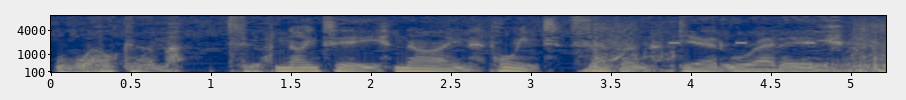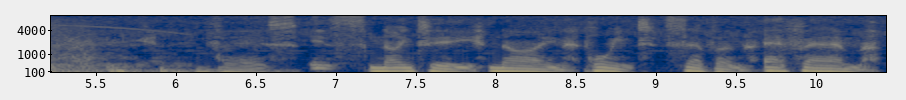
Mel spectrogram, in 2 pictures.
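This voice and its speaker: A man announces a scripted radio station ident at a very slow pace. His voice is fairly low and sits in loud, humming background noise.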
